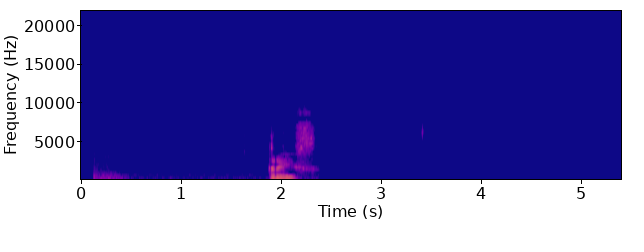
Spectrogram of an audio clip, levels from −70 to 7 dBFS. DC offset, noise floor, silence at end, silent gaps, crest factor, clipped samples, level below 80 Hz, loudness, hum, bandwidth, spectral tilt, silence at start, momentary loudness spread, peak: under 0.1%; -90 dBFS; 3.05 s; none; 28 dB; under 0.1%; -76 dBFS; -36 LUFS; none; 10 kHz; -5 dB/octave; 0.1 s; 22 LU; -16 dBFS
